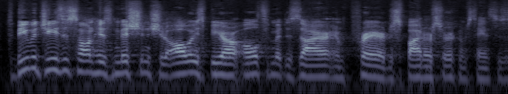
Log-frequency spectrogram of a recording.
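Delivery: ordinary delivery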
